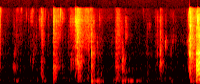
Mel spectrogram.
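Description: Foil wrapper of a hockey card pack crinkling as it is handled and opened, in a few short, faint rustles.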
